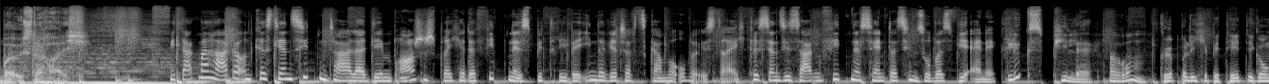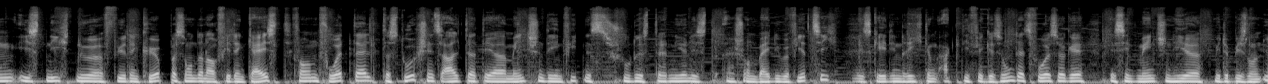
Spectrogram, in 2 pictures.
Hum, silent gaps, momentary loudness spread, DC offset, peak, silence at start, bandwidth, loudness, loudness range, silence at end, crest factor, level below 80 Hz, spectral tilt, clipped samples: none; none; 5 LU; under 0.1%; 0 dBFS; 0 s; 16 kHz; -15 LUFS; 2 LU; 0 s; 14 dB; -26 dBFS; -5 dB/octave; under 0.1%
